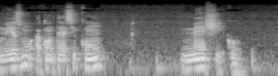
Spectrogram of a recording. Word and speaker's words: México: o mesmo acontece com México se escreve com x Esse é o ideal e se pronuncia j mer vai ter gente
